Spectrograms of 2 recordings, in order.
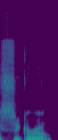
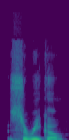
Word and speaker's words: Sirico: tony soprano talking about tony sicaro cicero wait i'm going to say his name right tony sirico uh yeah so he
